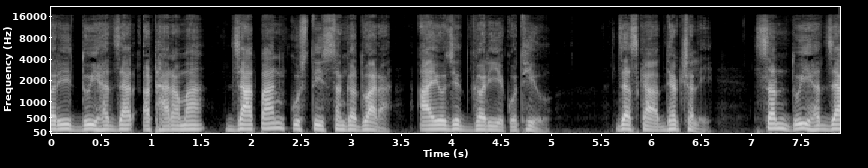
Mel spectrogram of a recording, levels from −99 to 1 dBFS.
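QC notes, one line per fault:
No faults heard.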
